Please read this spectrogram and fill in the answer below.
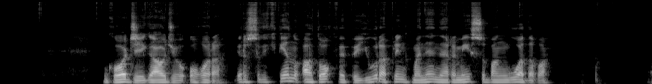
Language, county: Lithuanian, Vilnius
